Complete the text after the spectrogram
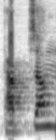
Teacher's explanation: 닭장 마찬가지로 리을 기역입니다만 자음군 단순화에 의해서 기역만 소리가 납니다. 기역 뒤에 오는 지읒이 된소리로 바뀌었고요.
